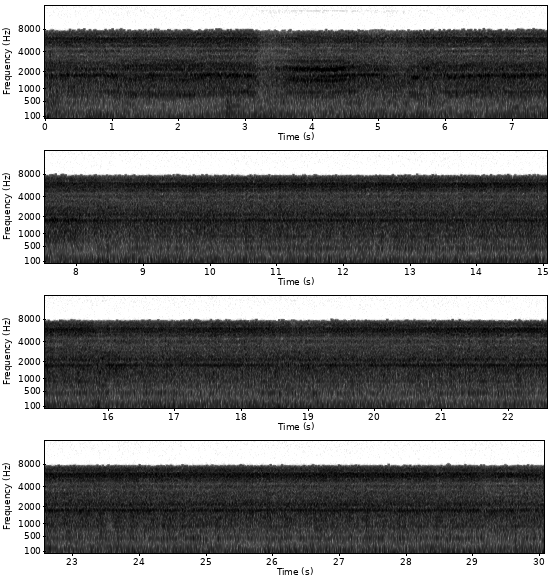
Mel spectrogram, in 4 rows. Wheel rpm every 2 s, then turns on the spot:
230, 220, 220, 230, 240, 230, 230, 230, 230, 230, 230, 230, 230, 230, 230.
none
